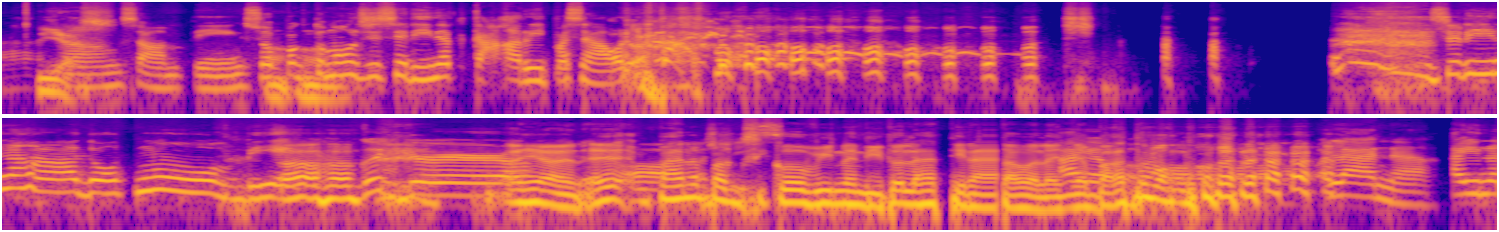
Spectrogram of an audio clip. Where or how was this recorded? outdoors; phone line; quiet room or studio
outdoors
